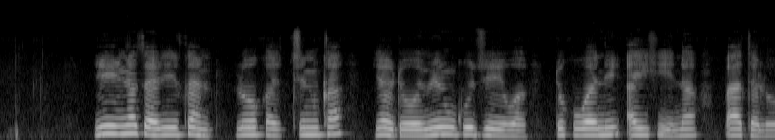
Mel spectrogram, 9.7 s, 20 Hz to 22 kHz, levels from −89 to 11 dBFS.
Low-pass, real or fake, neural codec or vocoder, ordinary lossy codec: 14.4 kHz; real; none; none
